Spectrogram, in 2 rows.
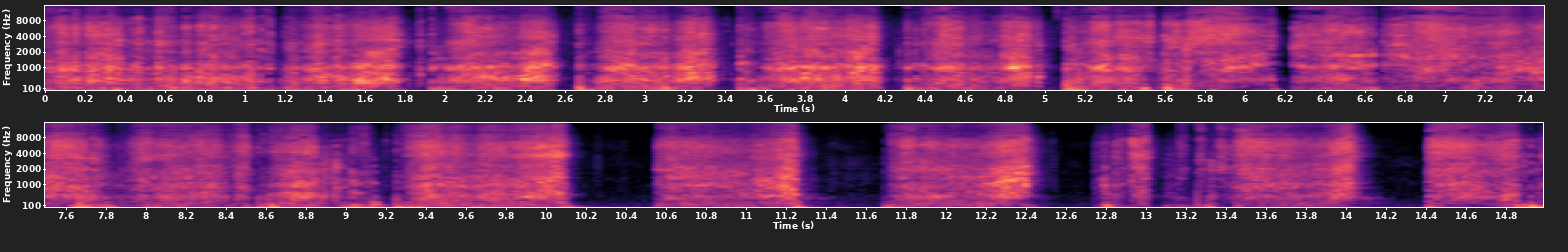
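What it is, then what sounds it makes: Sandpaper sheet scratched. A beige 100-grit sandpaper sheet is scratched and rubbed with fingernails and fingers. The result is a harsh, bright, gritty scraping in long, uneven strokes broken by brief gaps, with a few fuller silences toward the end.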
